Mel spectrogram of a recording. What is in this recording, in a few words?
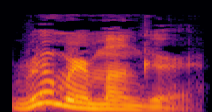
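"rumormonger", English, British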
